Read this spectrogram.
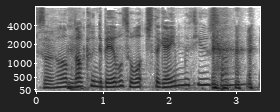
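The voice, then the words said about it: Weak put-on Welsh accent. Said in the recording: “your Welsh accent needs work.”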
